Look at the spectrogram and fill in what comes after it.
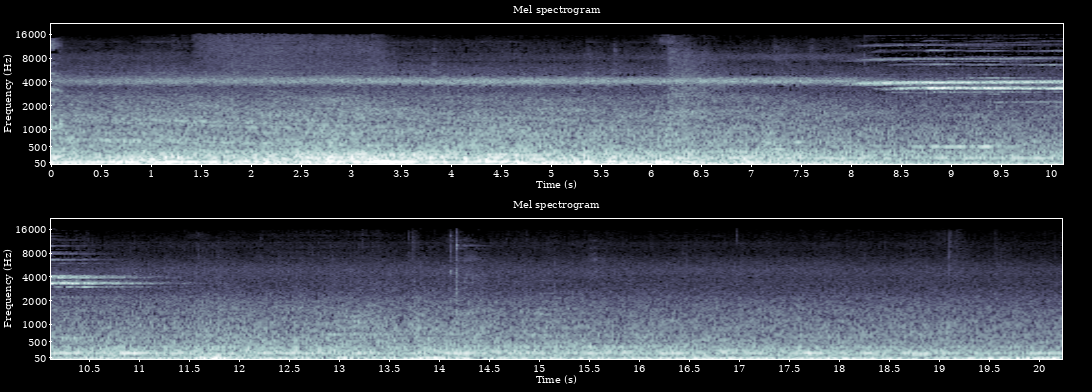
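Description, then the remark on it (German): A subway train in Hamburg emerges from the tunnel and rumbles loudly into a station, a steady heavy roar of wheels on rails with high metallic squeals of wheels and brakes partway through, then settling into a lower, steady rumble. “Wie von selbst drehen die wenigen Köpfe hin zum Tunnel, erwarten drei weiße Lichter, bis der Schall rechts die Ohren trifft die Stille durchbricht, wie der Zug das schwarz klaffende Loch.”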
